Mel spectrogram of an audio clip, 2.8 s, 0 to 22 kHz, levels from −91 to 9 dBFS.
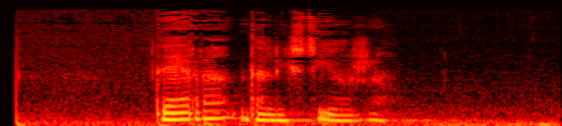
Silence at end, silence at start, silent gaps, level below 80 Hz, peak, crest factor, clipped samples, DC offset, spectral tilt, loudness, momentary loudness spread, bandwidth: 0 s; 0.1 s; none; -44 dBFS; -12 dBFS; 18 dB; under 0.1%; under 0.1%; -6 dB/octave; -28 LUFS; 22 LU; 16 kHz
